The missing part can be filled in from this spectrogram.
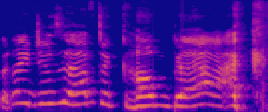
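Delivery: mock sobbing, very high and loud. Retelling a reply to the husband's suggestion to shower: imitating own past crying. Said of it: "I remember just crying and going".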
